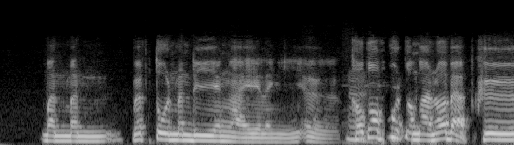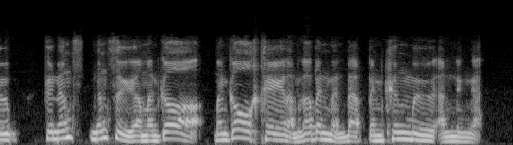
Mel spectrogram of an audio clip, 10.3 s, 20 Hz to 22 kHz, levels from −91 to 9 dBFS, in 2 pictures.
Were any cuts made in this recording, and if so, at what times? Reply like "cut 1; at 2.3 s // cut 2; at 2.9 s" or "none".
cut 1; at 1.3 s // cut 2; at 3.4 s // cut 3; at 7.2 s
